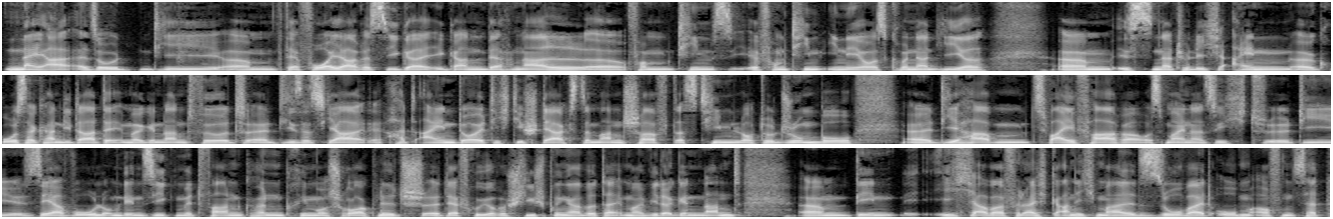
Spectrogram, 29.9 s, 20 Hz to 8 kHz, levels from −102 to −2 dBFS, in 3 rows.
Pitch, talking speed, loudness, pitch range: 110 Hz, 160 wpm, -17 LUFS, 100-120 Hz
